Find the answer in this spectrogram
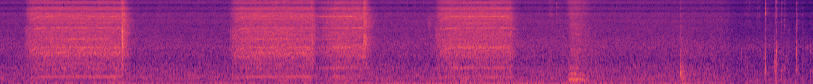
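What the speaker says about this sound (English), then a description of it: "Let's drill out these holes." A power drill whirs in several bursts of a couple of seconds each while drilling holes in wood, separated by pauses, followed by a few knocks and clatters near the end.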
